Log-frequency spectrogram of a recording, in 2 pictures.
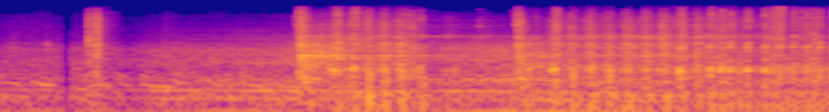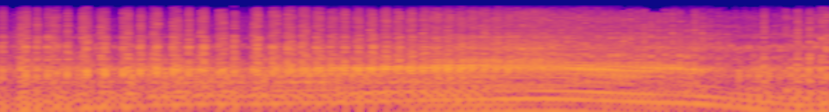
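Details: Homemade experimental Bourke engine, throttle being adjusted: cranks, catches and settles into a fast, somewhat uneven popping run without spitting, sputtering or stalling; running considerably better than last time.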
